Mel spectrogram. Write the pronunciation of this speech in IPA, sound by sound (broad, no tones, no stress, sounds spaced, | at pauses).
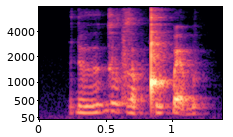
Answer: ɗ ɨː ɡ ɘ l f l ɐ b ǃ i k͡p ɛ̰ b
